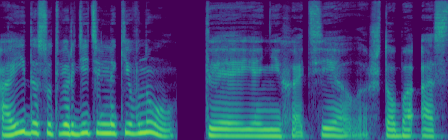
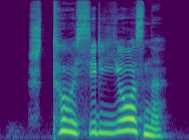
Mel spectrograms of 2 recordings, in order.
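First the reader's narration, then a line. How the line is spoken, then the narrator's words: Almost moaning. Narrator (Russian): почти простонала Брайс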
